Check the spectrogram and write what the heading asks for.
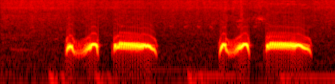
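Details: Spotted dove lure call for drawing in other doves: paired cooing phrases, each a short wavering note followed by a longer, steady, slightly falling coo, repeated twice in quiet surroundings with faint low rumble.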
